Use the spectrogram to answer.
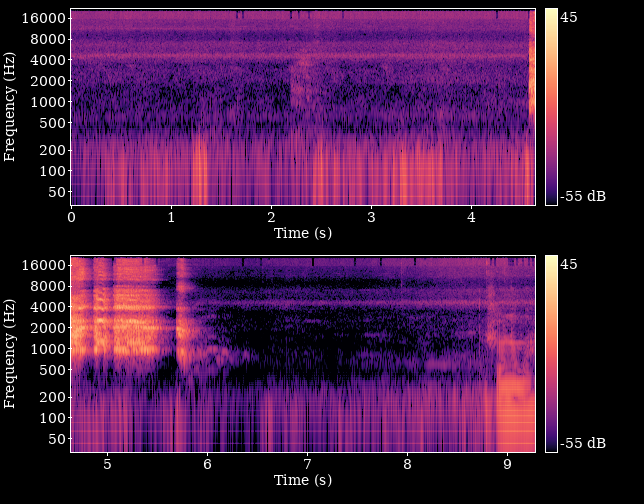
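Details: Chicken crow: a loud, hoarse, broad crow of about a second and a half in stuttered segments, with soft low rustling before it and a deep harmonic call starting at the end.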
